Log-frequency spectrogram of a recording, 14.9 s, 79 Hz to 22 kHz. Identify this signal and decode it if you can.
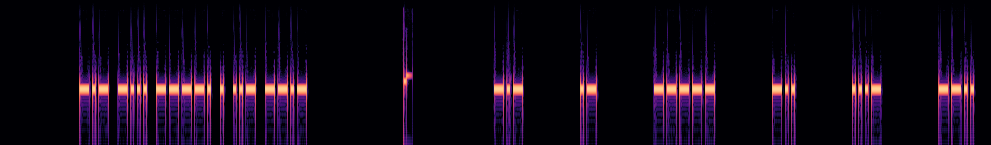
Morse code, heard as a keyed tone, about 25 wpm, spaced as for 13 wpm, 700 Hz. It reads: KB9EUQ KA0DVZ
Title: USA Call Signs - 6 Characters - 6x Character Spacing - 25wpm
